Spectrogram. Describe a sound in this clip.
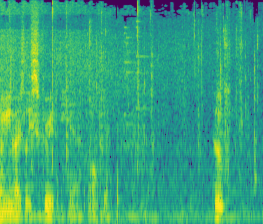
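A pickaxe digs through wooden blocks with short crunches.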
